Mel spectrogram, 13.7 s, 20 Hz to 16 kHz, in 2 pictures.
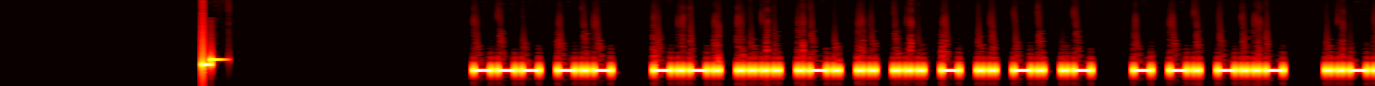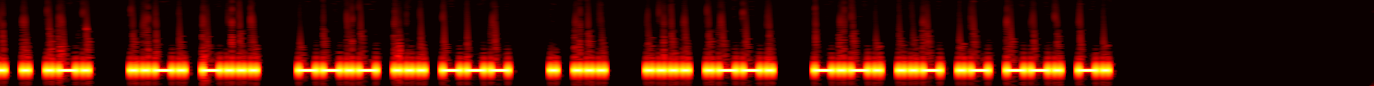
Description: Morse code, heard as a keyed tone, about 40 wpm, 700 Hz. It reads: OK CHRISTINA TNX FER FB QSO ES HP CUAGN
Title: Practice QSO - Exchange 4 - Ending - 40wpm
